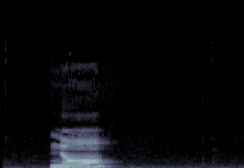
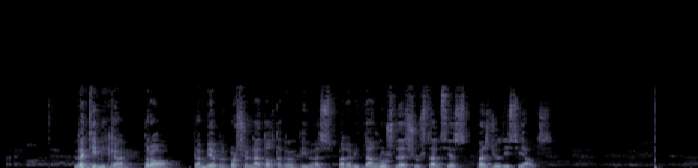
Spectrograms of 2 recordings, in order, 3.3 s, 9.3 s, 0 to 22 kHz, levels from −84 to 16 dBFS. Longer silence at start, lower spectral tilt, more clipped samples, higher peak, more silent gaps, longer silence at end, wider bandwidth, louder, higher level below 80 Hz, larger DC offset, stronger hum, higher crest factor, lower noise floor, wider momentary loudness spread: second, 0.65 s vs 1 s; first, -6.5 dB/octave vs -5 dB/octave; neither; first, -4 dBFS vs -8 dBFS; neither; first, 1.8 s vs 0.55 s; first, 14 kHz vs 11.5 kHz; first, -17 LUFS vs -30 LUFS; first, -70 dBFS vs -76 dBFS; neither; neither; second, 18 dB vs 24 dB; second, -60 dBFS vs -69 dBFS; second, 12 LU vs 23 LU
